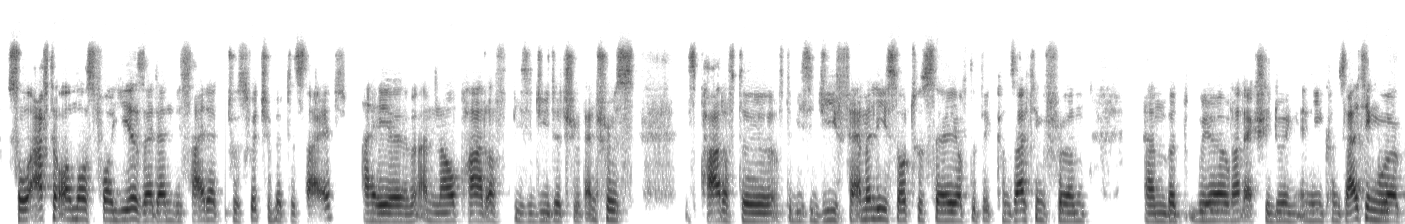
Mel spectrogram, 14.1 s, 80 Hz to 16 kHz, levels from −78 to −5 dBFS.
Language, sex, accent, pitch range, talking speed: English, male, German, 135-145 Hz, 200 wpm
